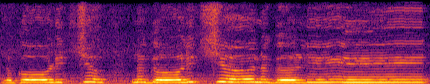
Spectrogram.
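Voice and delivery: drawn-out teasing. Acted. Owner teasing the pet dog.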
